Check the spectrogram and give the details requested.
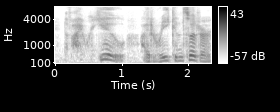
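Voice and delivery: loud stage whisper meant to be overheard. She leans in toward another person, speaking in a loud whisper. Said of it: "she said in a loud whisper".

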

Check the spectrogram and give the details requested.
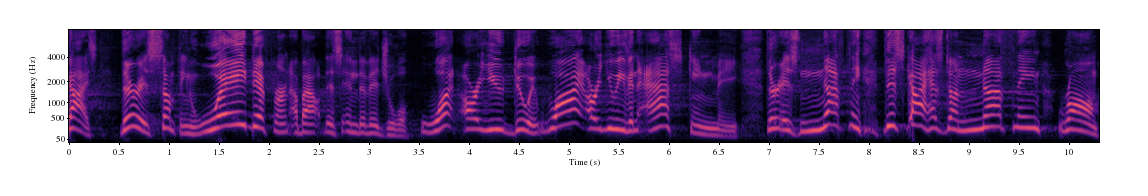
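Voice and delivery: acted-out, put-on screaming voice. Voicing Pilate's conscience as Pilate judges a prisoner: Pilate's conscience screaming. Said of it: "you can hear his conscience screaming".

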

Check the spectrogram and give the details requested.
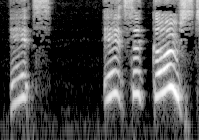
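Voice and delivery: shrill, very high, very loud, startled gasped cry. A character peeks round a corner after a crash and pulls back; gasping. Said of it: "he gasped".

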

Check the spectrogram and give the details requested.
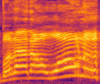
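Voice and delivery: high, phony Texan twang. In a skit, told to drop the accent, refusing in a fake texas accent. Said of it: "Drop the accent".

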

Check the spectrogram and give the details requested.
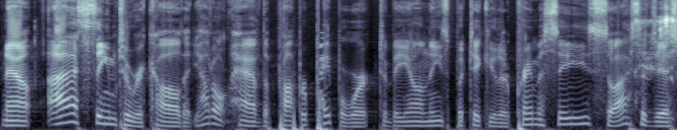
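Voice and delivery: terrible, loud, high, put-on Southern cowboy drawl. Speaker on a game stream mocks the cleric's voice, faux cowboy southern drawl. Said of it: "the cleric just like doing this faux cowboy".

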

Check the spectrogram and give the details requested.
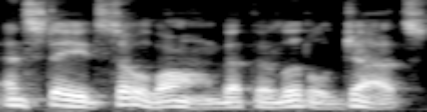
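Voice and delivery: ordinary delivery, nothing marked

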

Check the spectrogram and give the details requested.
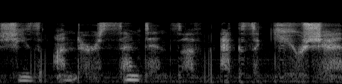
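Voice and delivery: hushed whispering. The rabbit puts his mouth close to Alice's ear and answers her, whispered.

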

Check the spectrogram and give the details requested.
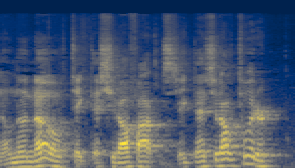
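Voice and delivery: normal talking voice

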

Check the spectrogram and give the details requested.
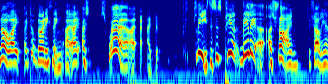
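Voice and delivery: nervous, stammering voice. Voicing an initiate being looked over by Heinrich, anxious, worried stuttering. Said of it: "She is very anxious and worried about something".

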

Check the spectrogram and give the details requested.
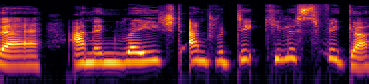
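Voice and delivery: ordinary delivery, nothing marked

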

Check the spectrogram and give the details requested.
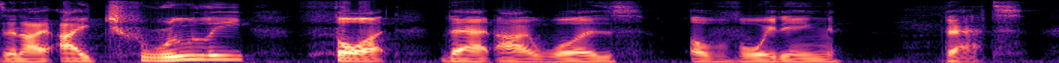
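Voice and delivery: really slow, sincere, earnest delivery. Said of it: "I said it really slow".

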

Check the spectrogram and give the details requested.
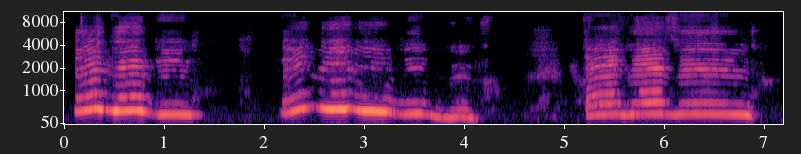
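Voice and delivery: high, very slow, drawn-out howling dog voice. Offering a little congrats with the impression you have been practicing, do a Mishka impression. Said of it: "So that's my impression of Mishka".

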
